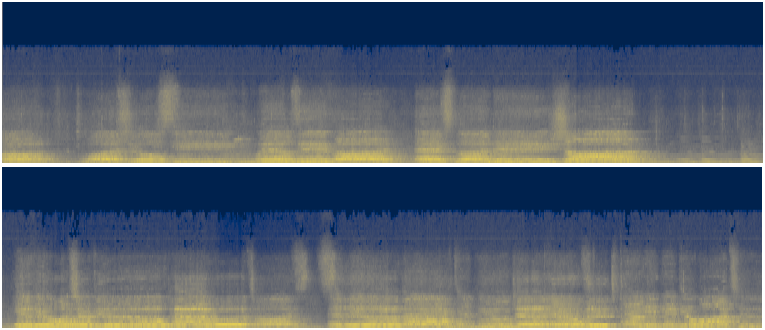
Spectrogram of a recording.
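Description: A large mixed-voice show choir singing in harmony, phrase after phrase. There is a quieter passage about halfway through, then the full choir comes back in loudly.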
